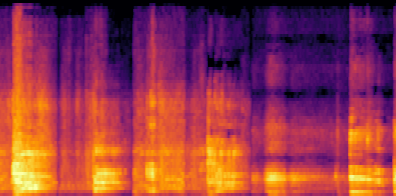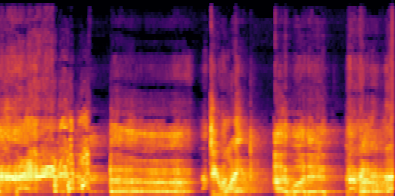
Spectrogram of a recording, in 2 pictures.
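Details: Deliberate burping contest between two men: repeated loud, drawn-out voiced belches, some long and tonal, with brief talk and laughter between; burping.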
